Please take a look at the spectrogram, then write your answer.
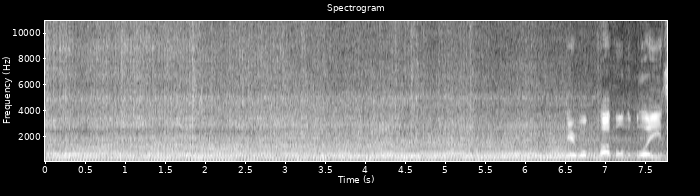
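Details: Troy-Bilt Bronco, Briggs & Stratton 18hp Intek, Chinese Nikki-copy carb with drilled low-side jet, air filter on, low fuel; steady under blade load with slight rise and fall, mild leftover surge, far better than before.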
